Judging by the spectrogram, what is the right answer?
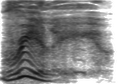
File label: female tauren; Helka; Valeera Mission2 Victory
